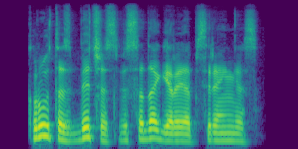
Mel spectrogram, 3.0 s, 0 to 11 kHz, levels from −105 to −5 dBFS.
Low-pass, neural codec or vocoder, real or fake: 9.9 kHz; none; real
